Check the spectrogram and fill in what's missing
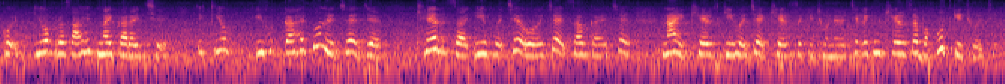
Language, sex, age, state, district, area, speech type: Maithili, female, 18-30, Bihar, Saharsa, rural, spontaneous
